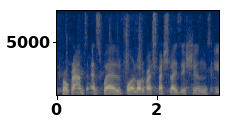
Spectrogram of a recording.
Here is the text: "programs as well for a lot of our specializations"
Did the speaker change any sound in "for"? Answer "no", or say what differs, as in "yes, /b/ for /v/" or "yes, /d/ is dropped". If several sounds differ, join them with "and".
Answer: no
